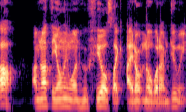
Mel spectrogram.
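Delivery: ordinary talk, nothing marked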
